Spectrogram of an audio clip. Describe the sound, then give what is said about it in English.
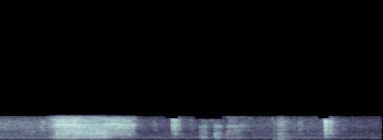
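A loud, sustained nose blow lasting almost a second, followed by several short, quieter snorts and sniffs spaced irregularly afterward. No one speaks. “Excuse me while I clean my nose.”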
